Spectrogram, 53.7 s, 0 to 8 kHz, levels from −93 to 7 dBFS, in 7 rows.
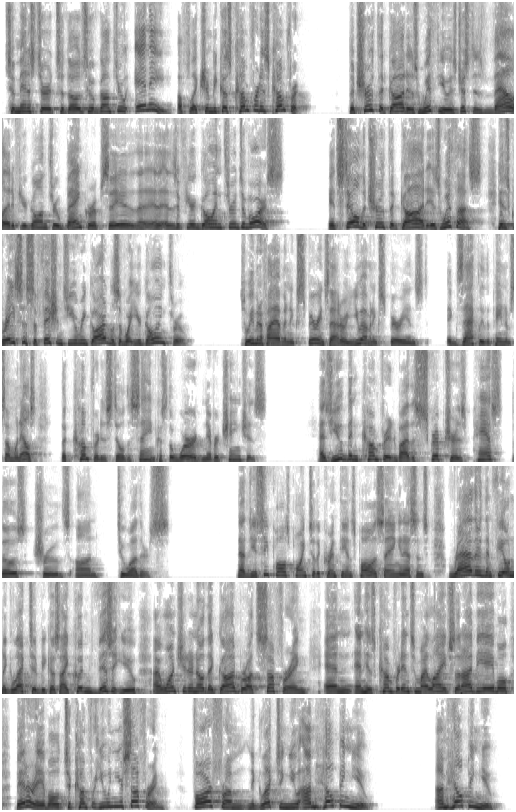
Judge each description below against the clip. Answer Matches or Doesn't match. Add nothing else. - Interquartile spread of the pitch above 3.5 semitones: Matches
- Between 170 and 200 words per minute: Matches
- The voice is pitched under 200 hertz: Doesn't match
